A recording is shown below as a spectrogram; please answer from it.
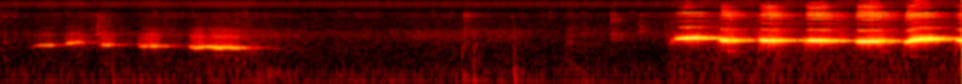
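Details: Indoor male African Grey parrot performing original whistled compositions: four or five short stepwise-descending whistles, silence, then a loud sustained whistle with small wavering pulses, rising at the end.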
